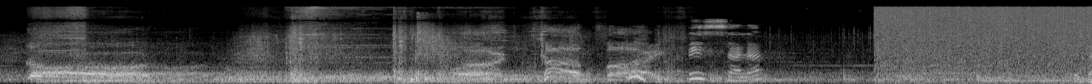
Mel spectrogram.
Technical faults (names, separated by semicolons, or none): unreliable data bit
